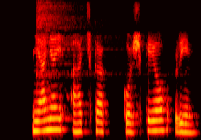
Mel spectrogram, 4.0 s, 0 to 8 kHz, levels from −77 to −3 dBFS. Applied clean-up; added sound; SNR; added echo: none; Hi-hat; 19 dB; none.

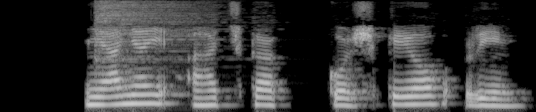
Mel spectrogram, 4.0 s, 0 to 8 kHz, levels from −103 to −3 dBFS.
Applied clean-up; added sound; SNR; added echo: classical method spectral subtraction.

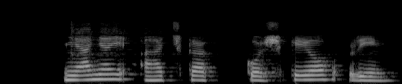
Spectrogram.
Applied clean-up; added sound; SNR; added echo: neural mask model RNNoise.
